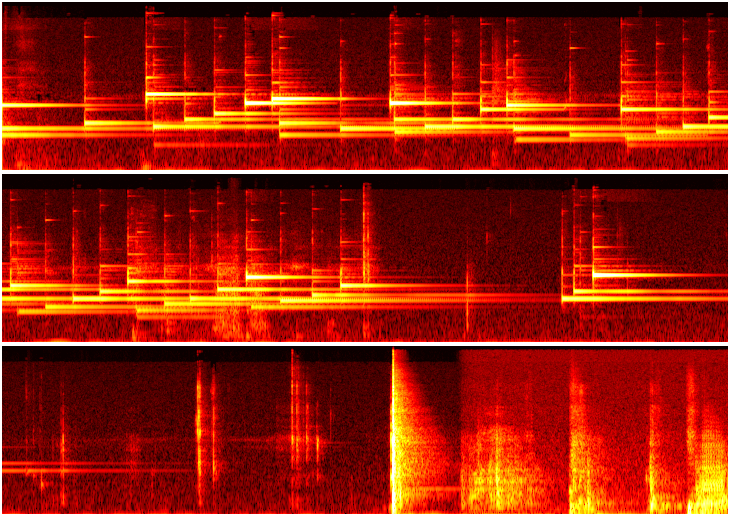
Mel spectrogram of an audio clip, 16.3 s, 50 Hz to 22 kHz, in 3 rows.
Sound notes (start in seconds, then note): 0.2 gentle music; 14.4 lid thuds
